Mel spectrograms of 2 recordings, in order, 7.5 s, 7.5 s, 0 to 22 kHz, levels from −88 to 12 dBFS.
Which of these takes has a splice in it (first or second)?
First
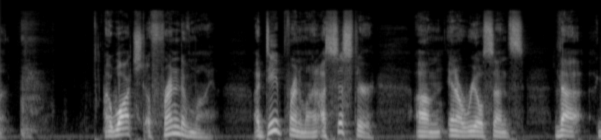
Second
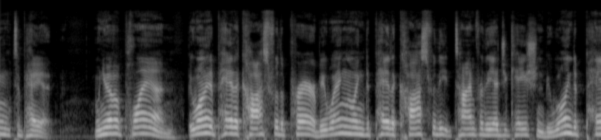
second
